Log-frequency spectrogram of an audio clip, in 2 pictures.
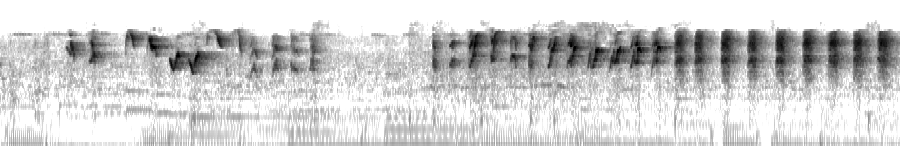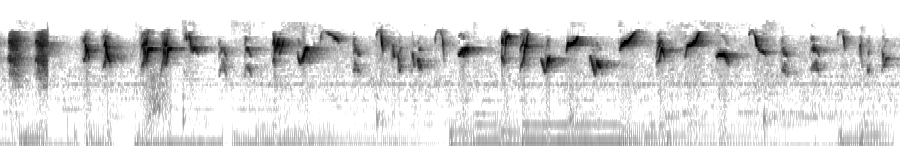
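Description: Bali myna singing: a fast run of sharp repeated notes, about five a second, in the middle, between phrases of varied rising and falling whistled notes, with a brief pause a few seconds in.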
